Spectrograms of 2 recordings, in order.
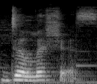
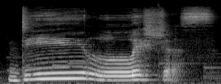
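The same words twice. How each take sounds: First: The first vowel is a relaxed schwa. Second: The first vowel is full and emphasized. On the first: It is ordinary conversational speech. "in normal conversation" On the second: The speaker is really emphasizing the word. "if I'm really emphasizing that word"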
